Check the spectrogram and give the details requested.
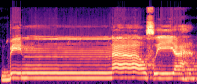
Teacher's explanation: লানাসফাআম বিন্নাসিয়াহ, বিন এখানে ওয়াজিব গুন্নাহ, হরকতের বামে নুনের উপরে তাসদিদ আছে, এই কারণে এই বা তাসদিদওয়ালা নুনের সাথে 3 সেকেন্ড পরিমাণ গুন্নাহ করে ধরে রেখে পড়ব। দেখুন এইভাবে পড়তে হবে, বিন নাসিয়াহ, নাকের বাসি থেকে গুন্নাহ করে পড়ব।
